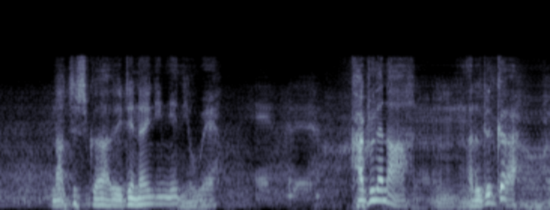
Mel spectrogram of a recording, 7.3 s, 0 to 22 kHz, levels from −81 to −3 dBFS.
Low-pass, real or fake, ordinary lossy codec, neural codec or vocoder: 7.2 kHz; fake; none; codec, 16 kHz, 0.5 kbps, X-Codec, HuBERT features, trained on LibriSpeech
